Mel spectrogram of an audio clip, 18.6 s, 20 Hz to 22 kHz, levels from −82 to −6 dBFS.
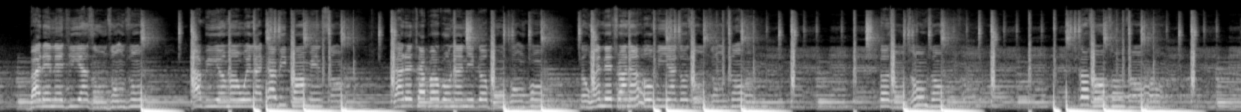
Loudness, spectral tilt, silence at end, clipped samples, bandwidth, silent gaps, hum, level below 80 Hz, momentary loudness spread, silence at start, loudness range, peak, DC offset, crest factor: -14 LUFS; -5 dB/octave; 0 s; under 0.1%; 15 kHz; none; none; -12 dBFS; 12 LU; 0 s; 2 LU; 0 dBFS; under 0.1%; 10 dB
